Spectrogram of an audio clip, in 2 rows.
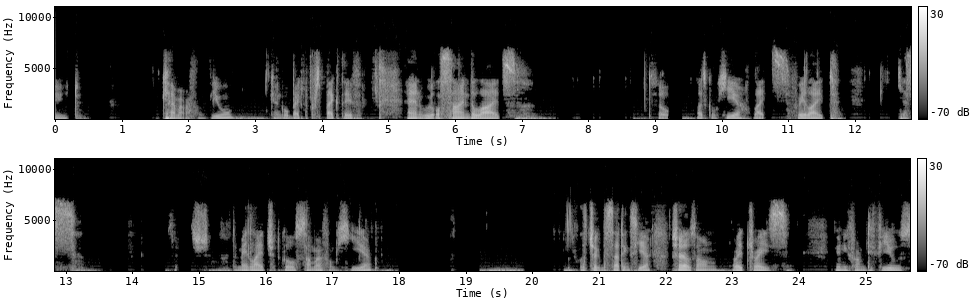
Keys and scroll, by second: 3.4 p.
